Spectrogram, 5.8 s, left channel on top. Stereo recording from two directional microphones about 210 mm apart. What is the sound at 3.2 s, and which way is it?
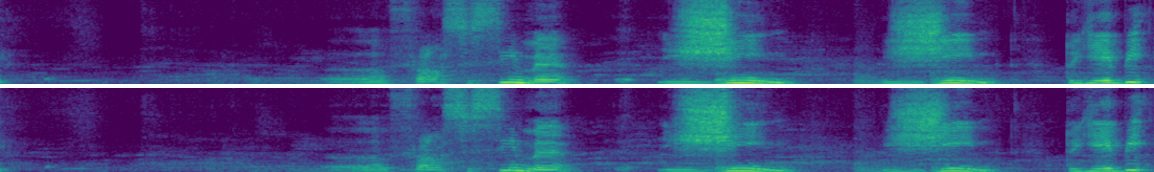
Speech, 55° left (ahead or behind).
